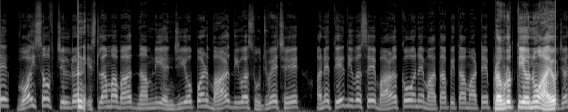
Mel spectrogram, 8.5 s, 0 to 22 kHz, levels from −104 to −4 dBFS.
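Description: At 1.16 s the speech and its background noise leap up together by about 24 dB, then drop back at 1.27 s; it happens again from 7.42 to 8.32 s. That's a sudden gain jump, likely a gain setting applied instantly with no ramp.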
